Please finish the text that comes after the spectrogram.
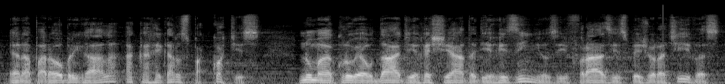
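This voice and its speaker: A man with a Brazilian accent narrating a scripted dramatic novel with measured, literary, expressive phrasing. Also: low voice. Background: faint music.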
